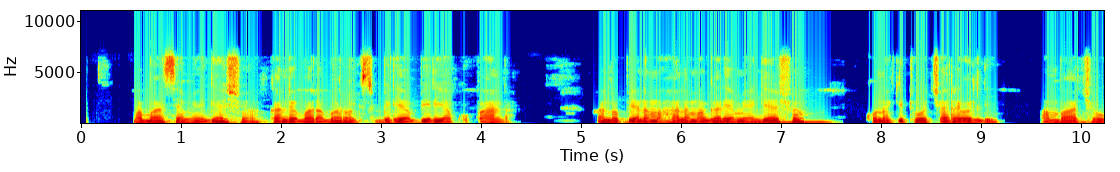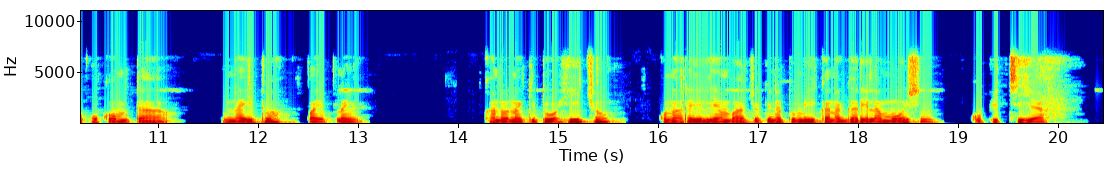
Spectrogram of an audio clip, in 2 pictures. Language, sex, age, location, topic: Swahili, male, 25-35, Nairobi, government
